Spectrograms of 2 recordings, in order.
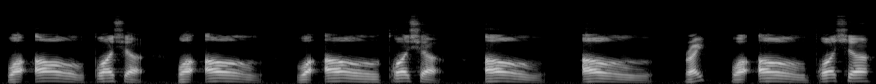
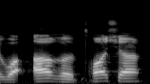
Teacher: Ghain and Taw we read in heavy sound due to isti'la letters, and on the Ghain we make rakhawa quality, like the continuation of our sound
